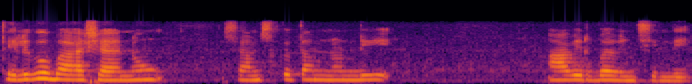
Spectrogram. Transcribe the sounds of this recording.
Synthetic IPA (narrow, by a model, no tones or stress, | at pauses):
t̪e̞luɡubʱaːʂaːnu | sɐmskɾut̪ɐmnuɳɖi | aːʋiɾbʱɐʋiɲt͡ʃind̪i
